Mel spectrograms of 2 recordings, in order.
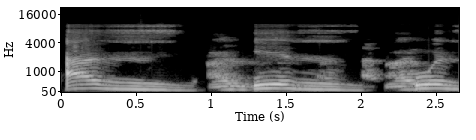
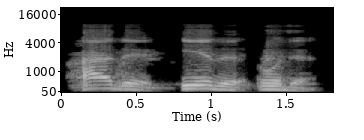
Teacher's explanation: ketika disukunkan zal itu dia rakhwah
